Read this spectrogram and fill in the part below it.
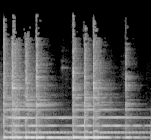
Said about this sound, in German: Ähm, läute ich jetzt die Glocke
